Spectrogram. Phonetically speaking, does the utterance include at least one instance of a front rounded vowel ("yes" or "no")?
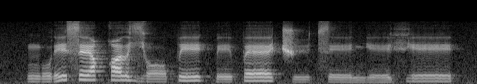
yes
